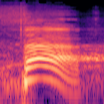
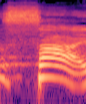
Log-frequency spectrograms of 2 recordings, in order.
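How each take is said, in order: First: The consonant is a soft 'th' sound. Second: The consonant is a plain hissing 's' sound. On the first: The speaker calls it right. "diletakkannya ujung lidah dengan ujung gigi seri atas" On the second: The speaker calls it wrong. "bukan terucap dengan sa. Ini salah"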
